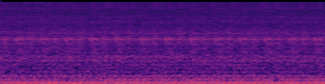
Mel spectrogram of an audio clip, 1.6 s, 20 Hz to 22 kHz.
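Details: VW Polo Sedan (CFNA), 102,239 km, cold start at −2.5 °C, oil not fresh: steady cold idle with a faint quick tapping on the low rumble, knock lingering about two minutes after startup, cause not pinned down.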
